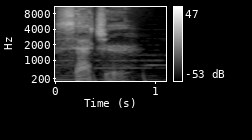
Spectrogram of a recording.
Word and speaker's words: Satcher: by Cassandra O Sullivan satcher H rhymes with Thatcher but Cuts Like A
